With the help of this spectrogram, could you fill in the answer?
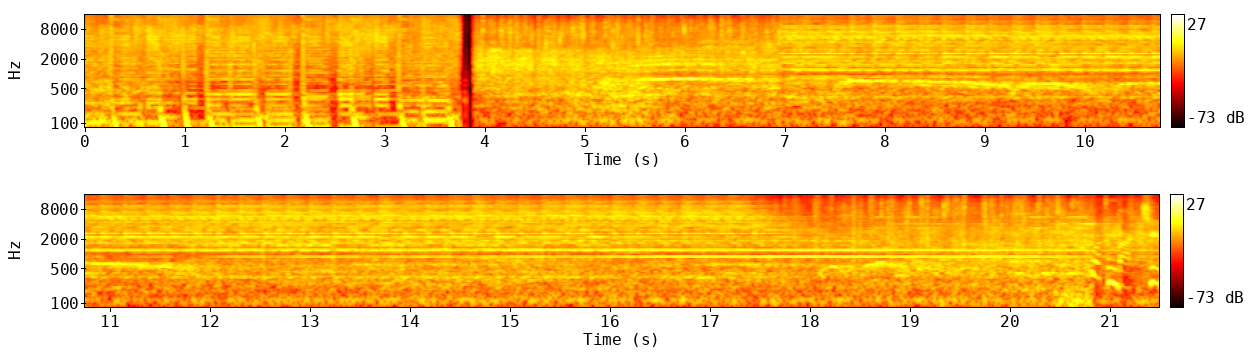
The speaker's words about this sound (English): Thursday's opening bell there the New York Stock Exchange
